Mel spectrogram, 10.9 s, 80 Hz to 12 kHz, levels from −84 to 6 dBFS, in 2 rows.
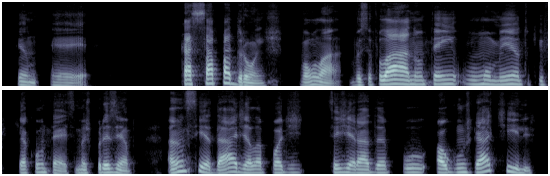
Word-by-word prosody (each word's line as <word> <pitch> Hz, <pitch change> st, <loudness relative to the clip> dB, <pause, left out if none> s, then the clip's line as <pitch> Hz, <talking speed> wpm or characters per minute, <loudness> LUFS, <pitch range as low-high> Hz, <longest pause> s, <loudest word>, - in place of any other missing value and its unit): ten 125 Hz, -4 st, -3 dB
eh, 115 Hz, -3 st, -7 dB, 0.9 s
caçar 170 Hz, +2 st, +5 dB
padrões. 125 Hz, -, +1 dB, 0.2 s
Vamos 125 Hz, +3 st, 0 dB
lá, 110 Hz, -6 st, -1 dB
você 125 Hz, +2 st, -6 dB
falou: 160 Hz, +3 st, +6 dB
"Ah 170 Hz, -2 st, +8 dB
não 155 Hz, 0 st, -1 dB
tem 165 Hz, +1 st, 0 dB
um 160 Hz, -1 st, -6 dB
momento 160 Hz, 0 st, -1 dB
que 150 Hz, -, -13 dB
f 140 Hz, -, -19 dB
que 140 Hz, -, -2 dB
acontece", 140 Hz, -8 st, -4 dB
mas, 125 Hz, -1 st, -3 dB
por 150 Hz, -, -3 dB
exemplo, 140 Hz, -8 st, +1 dB, 0.3 s
a -, -, +2 dB
ansiedade 175 Hz, -, +2 dB
ela 135 Hz, +1 st, +1 dB
pode 140 Hz, +2 st, -3 dB
g -, -, -26 dB, 0.2 s
ser 150 Hz, -, -2 dB
gerada 145 Hz, -1 st, 0 dB
por 155 Hz, 0 st, -4 dB
alguns 155 Hz, +2 st, +1 dB
gatilhos. 160 Hz, -, 0 dB
150 Hz, 165 wpm, -24 LUFS, 130-165 Hz, 0.9 s, Ah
